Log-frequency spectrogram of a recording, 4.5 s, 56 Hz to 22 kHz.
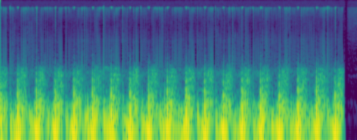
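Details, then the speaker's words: Cat heart murmur through a stethoscope: fast, regular heartbeat near 128/min with a whooshing, swishing sound blurring each beat instead of a steady lub-dub. "Normally a cat's heart sounds like a steady loved dub loved dub. But with a murmur, we hear a whooing or swishing sound."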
